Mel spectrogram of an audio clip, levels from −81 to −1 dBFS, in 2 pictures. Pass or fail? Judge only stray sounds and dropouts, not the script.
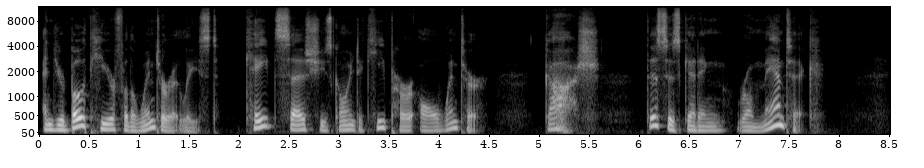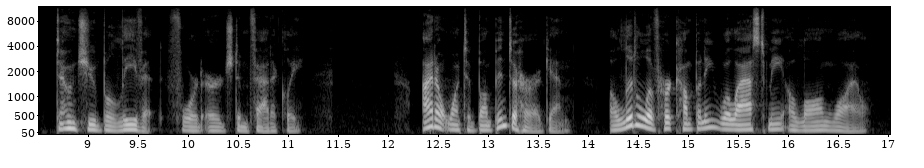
pass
